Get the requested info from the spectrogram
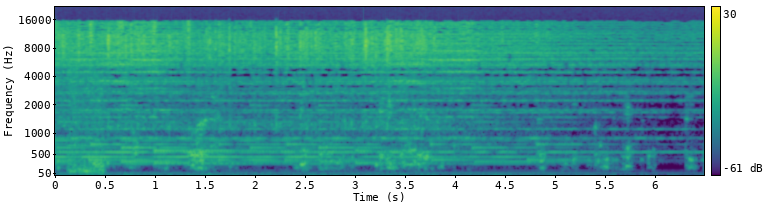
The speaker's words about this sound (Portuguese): A garoa, a chuva forte, já começa a cessar, tá? Está mais fraco.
